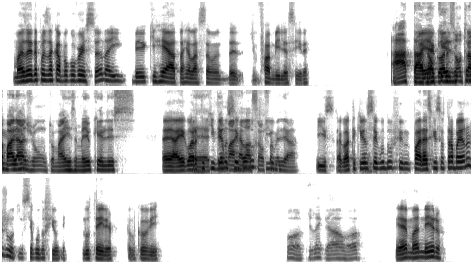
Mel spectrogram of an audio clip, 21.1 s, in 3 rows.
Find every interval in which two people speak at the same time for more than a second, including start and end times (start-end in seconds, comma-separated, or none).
6.2-7.5, 9.8-11.2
